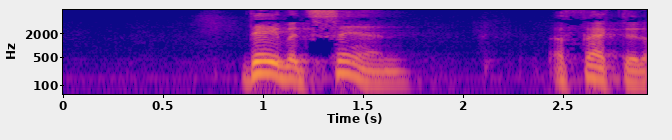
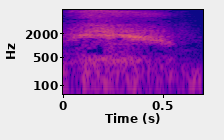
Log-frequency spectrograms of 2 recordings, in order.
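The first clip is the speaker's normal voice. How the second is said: relieved phew; 11 dB quieter than usual. Retold or imitated. David relieved after Uriah's death.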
